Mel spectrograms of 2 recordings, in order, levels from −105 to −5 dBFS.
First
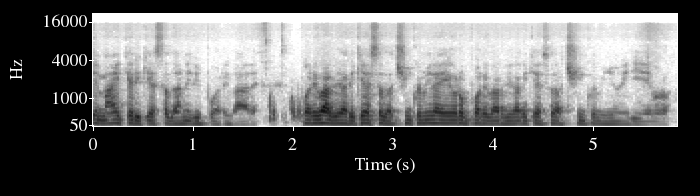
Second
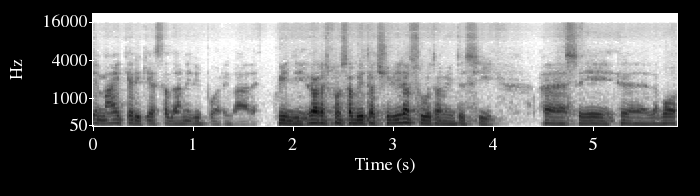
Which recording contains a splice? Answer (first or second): second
